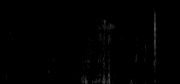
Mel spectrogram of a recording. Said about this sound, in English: I take a sip. This is today's coffee at 140 degrees. Oh my Lord.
